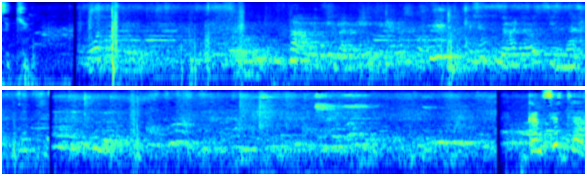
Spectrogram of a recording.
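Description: Voices murmur and chatter in an echoing hall.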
